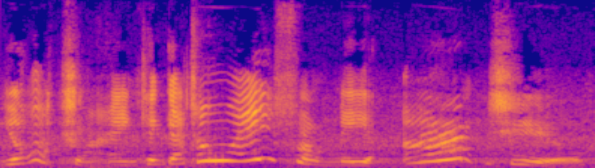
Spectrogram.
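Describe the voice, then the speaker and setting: A woman voicing a sinister, witchy old grandmother in a storybook, menacing and secretive, with a drawn-out delivery. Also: huge pitch swings, muffled recording, full character voice. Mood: accusing, menacing. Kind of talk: storybook character voice in an audiobook reading. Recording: noisy low-quality home microphone.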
